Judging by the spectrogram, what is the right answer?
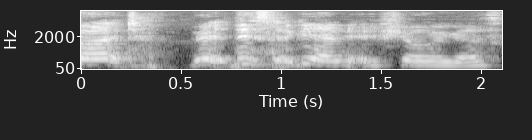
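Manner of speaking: words stretched while yawning. Presenting a chart to listeners, then apologizing; yawning while speaking. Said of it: "Sorry about all the yawning".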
